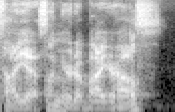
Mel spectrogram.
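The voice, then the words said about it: Put-on professional phone voice. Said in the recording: “Put on my professional voice.”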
